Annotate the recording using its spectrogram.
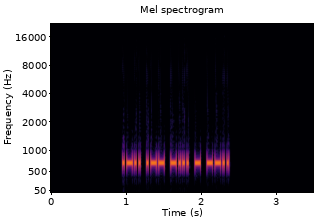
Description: Morse code, heard as a keyed tone, about 44 wpm, 700 Hz. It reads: LWBTZ
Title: Code Groups - 5 Letter:Numbers - 45wpm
